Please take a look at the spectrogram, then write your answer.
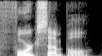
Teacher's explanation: It can sound like fork simple. The r from for links to the e of example.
